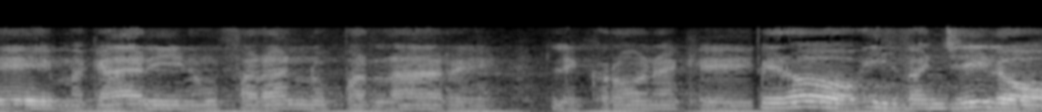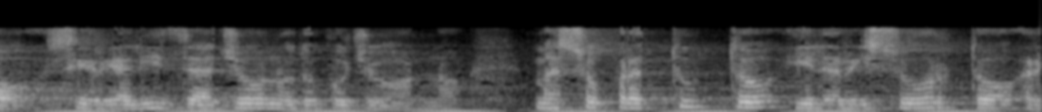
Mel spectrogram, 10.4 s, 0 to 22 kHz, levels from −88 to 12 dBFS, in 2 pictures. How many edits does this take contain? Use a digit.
1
